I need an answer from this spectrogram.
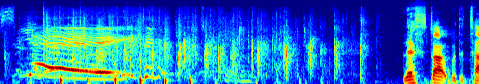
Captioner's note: group cheering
